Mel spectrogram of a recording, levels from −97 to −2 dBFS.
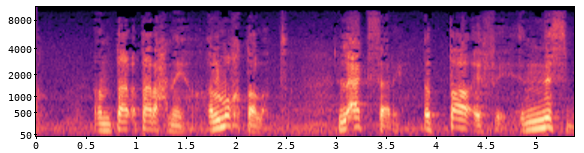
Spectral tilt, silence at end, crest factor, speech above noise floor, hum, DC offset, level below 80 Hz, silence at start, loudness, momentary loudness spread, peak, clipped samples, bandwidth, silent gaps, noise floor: -6 dB/octave; 0 s; 16 dB; 24 dB; none; under 0.1%; -52 dBFS; 0 s; -15 LUFS; 18 LU; 0 dBFS; under 0.1%; 10 kHz; none; -39 dBFS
